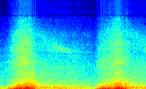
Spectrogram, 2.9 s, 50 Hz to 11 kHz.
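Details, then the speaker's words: BMW F87 M2 Competition with a modified mid-pipe and a Mosselman iControl Pro module, exhaust flap opened via the steering-wheel rocker while in efficient mode: two quick stationary throttle blips rising cleanly and settling. Normal exhaust rev with valve open. "so definitely have that exhaust flap open even though i'm in efficient mode"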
